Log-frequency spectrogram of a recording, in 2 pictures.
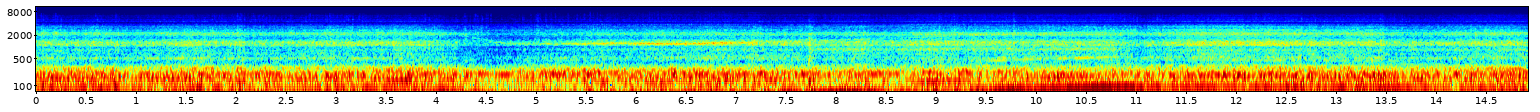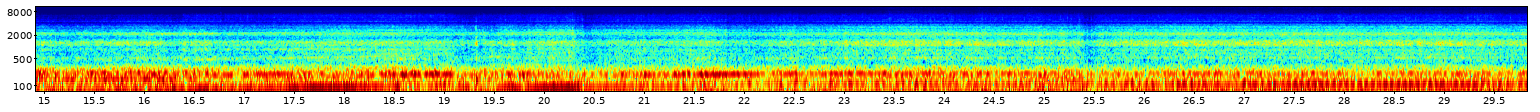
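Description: Motorcycle engine running at road speed with wind noise. Its note shifts a few times as the bike speeds up and slows.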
